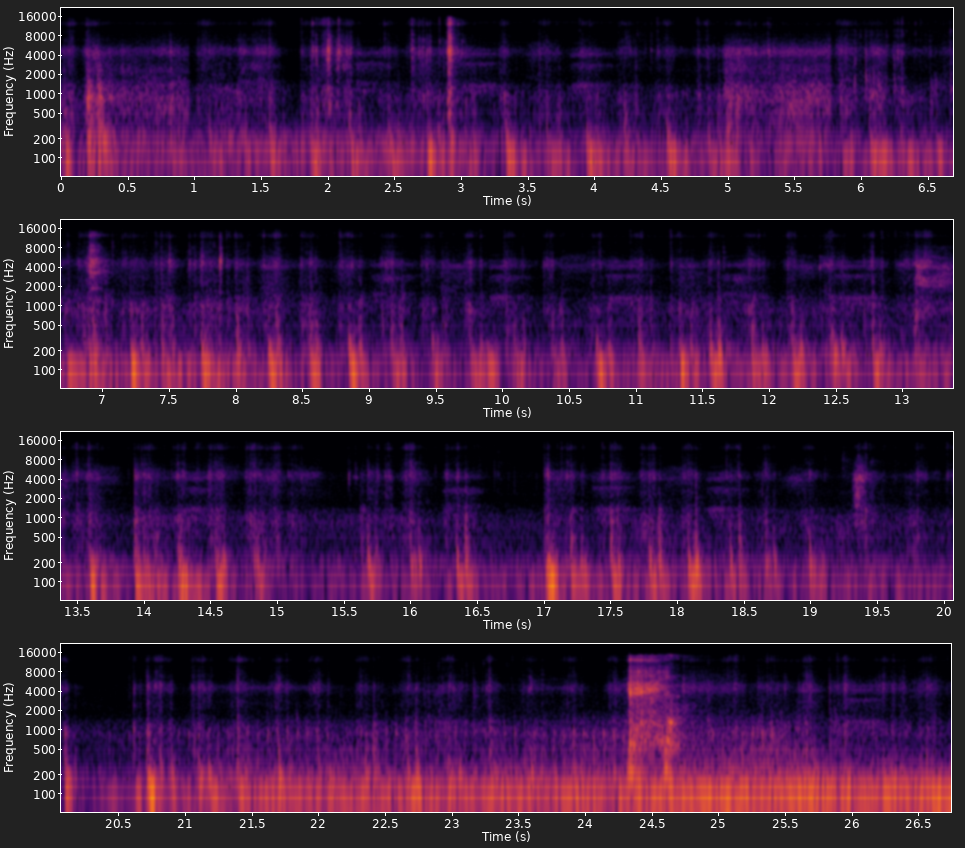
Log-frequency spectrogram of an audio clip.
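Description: Footsteps thud quickly and steadily.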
